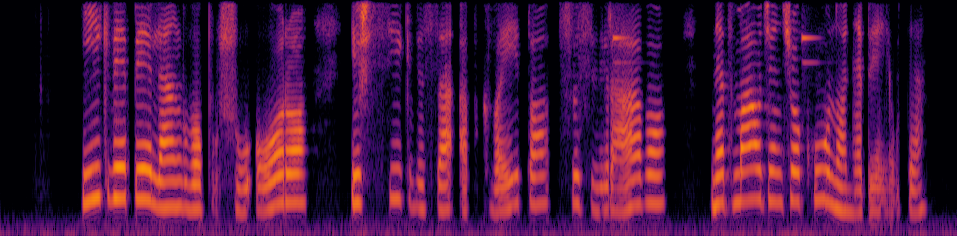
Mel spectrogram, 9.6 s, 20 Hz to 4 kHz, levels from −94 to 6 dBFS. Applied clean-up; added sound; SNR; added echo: neural diffusion model UNIVERSE++.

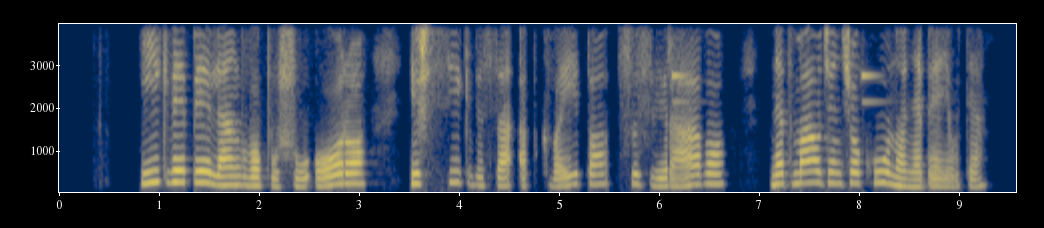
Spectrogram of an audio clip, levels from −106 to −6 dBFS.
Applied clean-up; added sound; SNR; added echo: none; Chink, clink; 15 dB; none.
